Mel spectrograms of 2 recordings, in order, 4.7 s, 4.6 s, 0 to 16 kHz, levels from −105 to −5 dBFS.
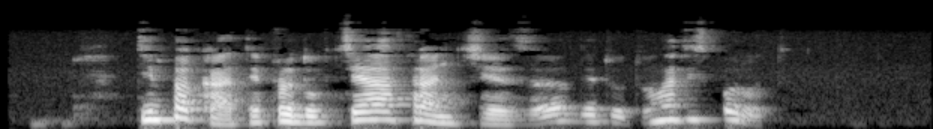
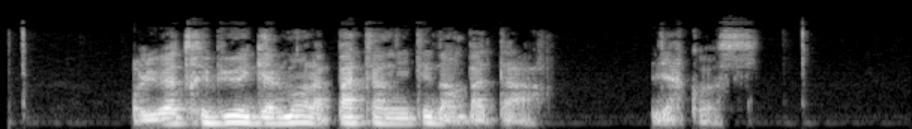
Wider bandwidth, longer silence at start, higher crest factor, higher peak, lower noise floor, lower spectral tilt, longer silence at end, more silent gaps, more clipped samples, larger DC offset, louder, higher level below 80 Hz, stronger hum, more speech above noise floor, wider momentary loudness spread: about the same, 7.6 kHz vs 7.6 kHz; about the same, 0.7 s vs 0.65 s; about the same, 20 dB vs 18 dB; about the same, -2 dBFS vs -2 dBFS; second, -74 dBFS vs -82 dBFS; about the same, -7 dB/octave vs -7 dB/octave; about the same, 0.85 s vs 0.8 s; neither; neither; neither; about the same, -20 LUFS vs -18 LUFS; about the same, -64 dBFS vs -60 dBFS; neither; second, 54 dB vs 65 dB; second, 11 LU vs 20 LU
